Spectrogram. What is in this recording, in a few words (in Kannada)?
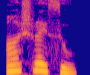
"ಆಶ್ರಯಿಸು", Kannada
